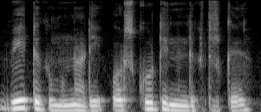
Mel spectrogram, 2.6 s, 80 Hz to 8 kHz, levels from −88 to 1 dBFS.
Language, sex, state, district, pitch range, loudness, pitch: Tamil, male, Tamil Nadu, Nilgiris, 125-170 Hz, -16 LUFS, 135 Hz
